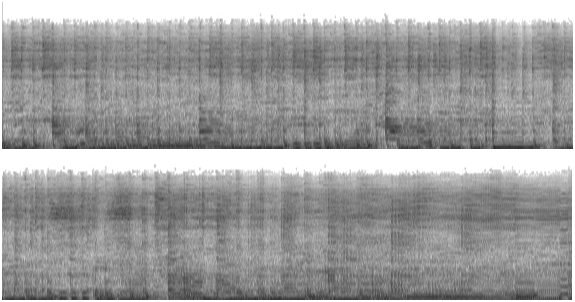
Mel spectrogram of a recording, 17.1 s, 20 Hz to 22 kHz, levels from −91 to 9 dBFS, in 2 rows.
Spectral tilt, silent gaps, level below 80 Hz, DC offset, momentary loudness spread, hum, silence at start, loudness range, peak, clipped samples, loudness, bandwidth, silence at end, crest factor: -3.5 dB/octave; none; -22 dBFS; under 0.1%; 3 LU; none; 0 s; 2 LU; -2 dBFS; under 0.1%; -18 LUFS; 13 kHz; 0 s; 16 dB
